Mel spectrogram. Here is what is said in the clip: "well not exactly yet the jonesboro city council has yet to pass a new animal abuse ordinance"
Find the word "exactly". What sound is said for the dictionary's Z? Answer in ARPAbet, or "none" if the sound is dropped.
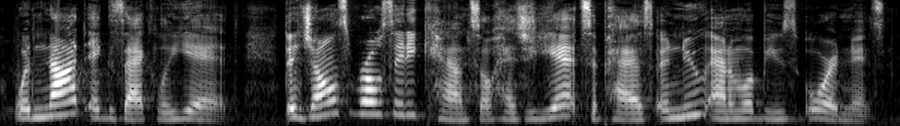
Z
